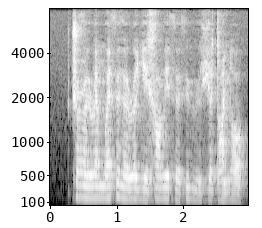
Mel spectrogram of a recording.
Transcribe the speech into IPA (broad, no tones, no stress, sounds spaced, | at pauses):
t͡ʃ y ʕ ø ɹ æ ŋʷ æ θ ø ð œ ɹ œ ʎ e x ɑ β e θ ø θ y β ʉ ç œ d ɑ ɲ ɔ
